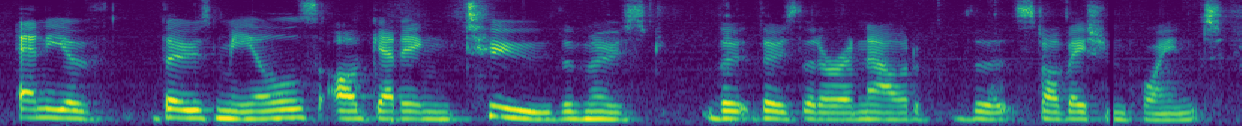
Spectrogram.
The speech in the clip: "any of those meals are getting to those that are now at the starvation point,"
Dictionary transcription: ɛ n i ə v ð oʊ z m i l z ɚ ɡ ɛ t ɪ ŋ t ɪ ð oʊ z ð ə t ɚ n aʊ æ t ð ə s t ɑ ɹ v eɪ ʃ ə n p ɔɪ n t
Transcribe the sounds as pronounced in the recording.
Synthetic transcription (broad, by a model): ɛ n i ə v ð oʊ z m i l z ɚ ɡ ɛ t ɪ ŋ t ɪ ð oʊ z ð ə t ɚ n aʊ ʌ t ð ə s t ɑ l v eɪ ʃ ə n p ɔɪ n t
